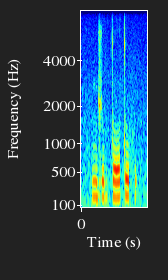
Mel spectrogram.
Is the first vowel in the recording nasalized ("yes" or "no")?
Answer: no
